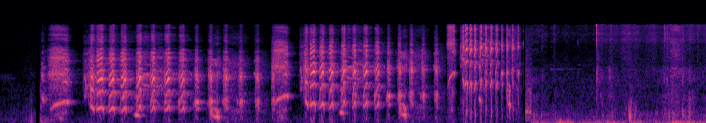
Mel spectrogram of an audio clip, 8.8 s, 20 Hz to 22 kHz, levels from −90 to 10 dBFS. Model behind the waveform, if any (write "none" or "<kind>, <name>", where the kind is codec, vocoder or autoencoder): none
